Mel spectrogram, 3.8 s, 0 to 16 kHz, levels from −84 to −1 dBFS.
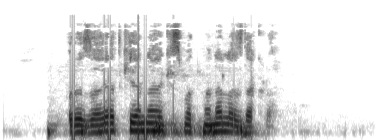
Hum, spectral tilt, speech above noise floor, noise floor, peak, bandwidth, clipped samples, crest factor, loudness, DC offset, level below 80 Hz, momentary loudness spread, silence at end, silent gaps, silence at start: none; -7 dB/octave; 54 dB; -67 dBFS; 0 dBFS; 9.4 kHz; under 0.1%; 16 dB; -14 LUFS; under 0.1%; -42 dBFS; 18 LU; 1.05 s; none; 0.5 s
